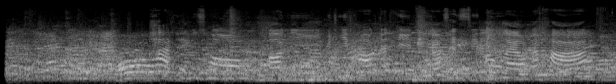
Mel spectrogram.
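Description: People talking: continuous speech and chatter, with a faint steady hum underneath from about two and a half seconds in.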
